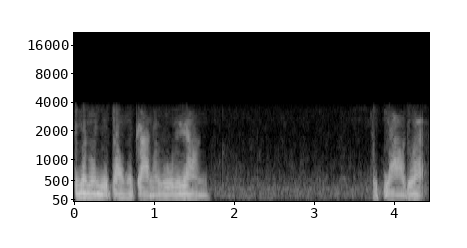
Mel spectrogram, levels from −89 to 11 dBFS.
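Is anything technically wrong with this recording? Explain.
Yes. Throughout the clip there is tandem speech coding. The speech sounds like it passed through about four low-rate speech codecs in succession, with AMR-NB likely last, each re-encoding the previous one's errors. The result is rough, muffled, warbly speech with nothing above 3.5 kHz.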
